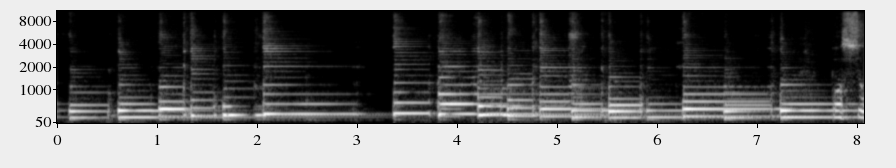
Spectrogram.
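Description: Renaissance lute played with the right-hand fingertips: a passage of single plucked notes, each left to ring, about three notes a second, with a short break about three seconds in before the line picks up again.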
